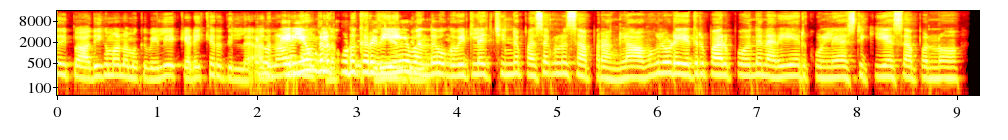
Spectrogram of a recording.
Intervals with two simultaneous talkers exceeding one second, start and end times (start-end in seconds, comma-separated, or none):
2.0-3.7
